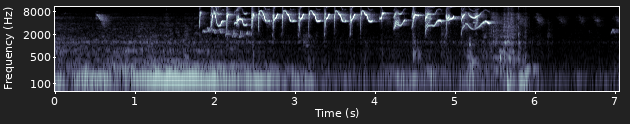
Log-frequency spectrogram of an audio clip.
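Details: Van Hasselt's sunbird used as a lure to trigger singing: a rapid run of high, sharply modulated wavering notes, rising and falling in quick succession for over three seconds, then silence.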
